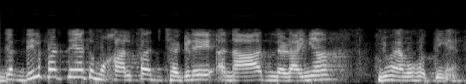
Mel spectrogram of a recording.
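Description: A woman teaching a class, explaining word roots, quizzing her students and praising their answers. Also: medium pitch. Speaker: Quran vocabulary teacher. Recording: dull lo-fi recording.

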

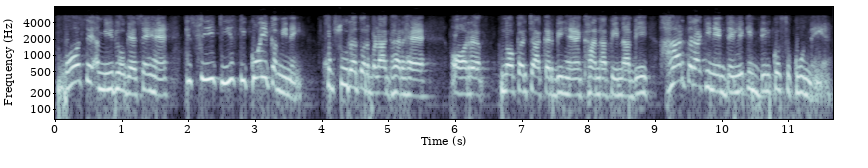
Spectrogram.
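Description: A woman's voice: mid-range voice, animated, dull audio. A woman teaching a religious lesson to girls, asking rhetorical questions and often adding tag questions.

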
